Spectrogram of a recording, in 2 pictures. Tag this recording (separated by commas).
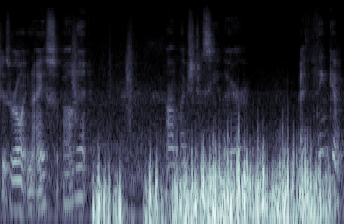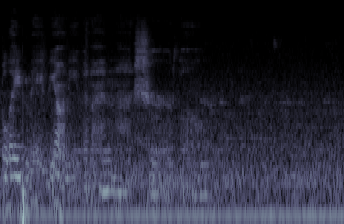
Speech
